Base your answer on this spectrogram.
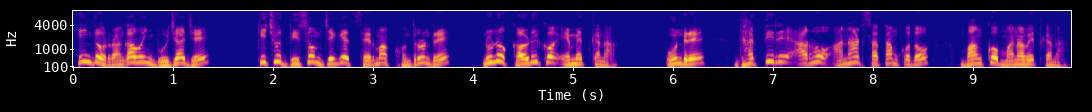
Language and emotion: Santali, angry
